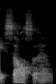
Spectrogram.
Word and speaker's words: SLSA: off with uh slsa salsa what is it and like what do you do because this is a really good good topic sure so salsa is how we pronounce it stands for um supply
